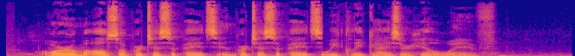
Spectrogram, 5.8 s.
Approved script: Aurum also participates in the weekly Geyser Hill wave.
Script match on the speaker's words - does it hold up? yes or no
no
